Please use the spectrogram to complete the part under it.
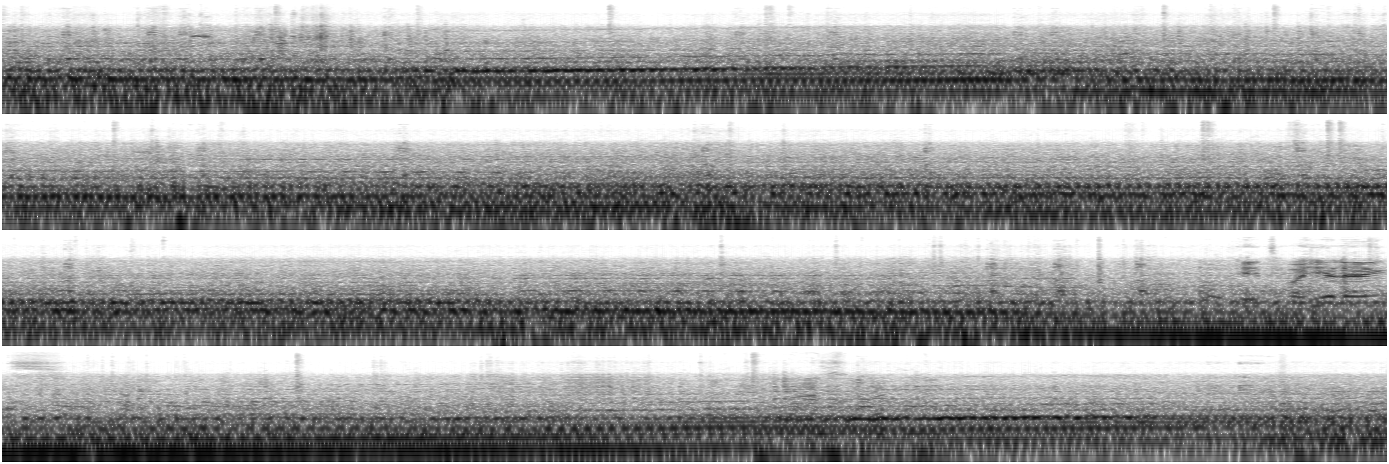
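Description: A car engine hums steadily and rises and falls in pitch as it drives.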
